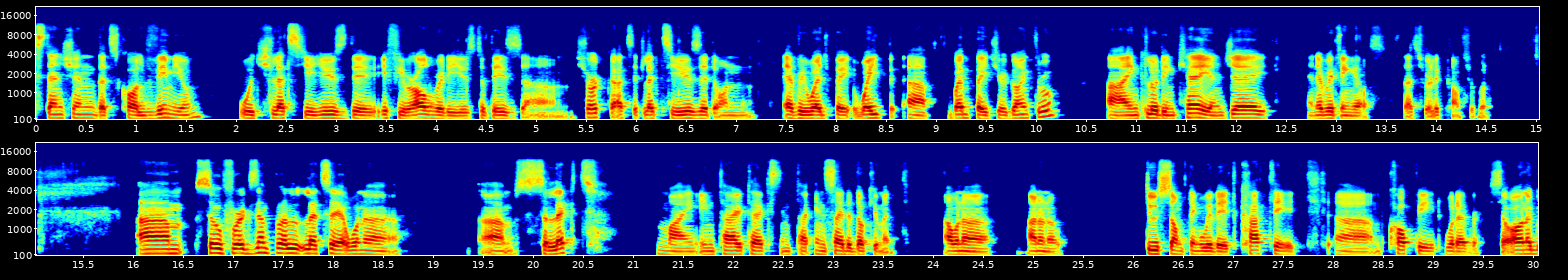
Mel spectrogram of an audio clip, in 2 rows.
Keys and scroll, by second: 2.3 typing, 4.8 shift+g, 6.2-7.4 typing, 10.2 typing.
